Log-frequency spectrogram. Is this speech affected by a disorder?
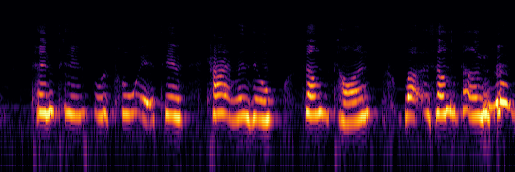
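Yes: cerebral palsy.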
